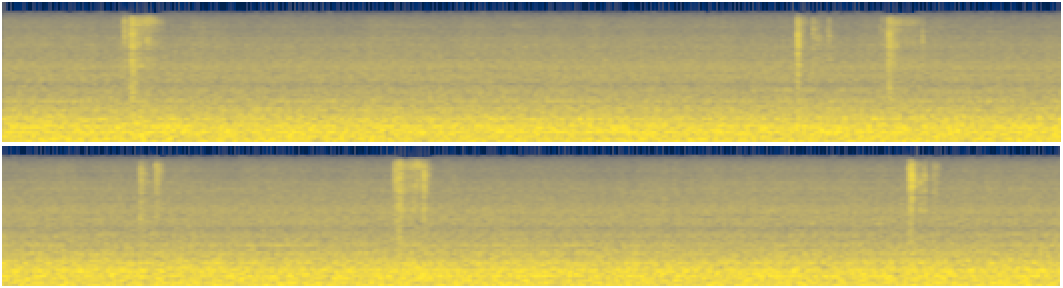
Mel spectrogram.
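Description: Soft clicks sound now and then.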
